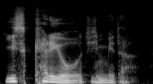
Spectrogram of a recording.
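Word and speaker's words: Iscariot: 적지 않은 학자들의 견해인데 가룟의 본래 발음이요. 이스카리옷입니다. 가룟과 좀 다른 발음이지요.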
